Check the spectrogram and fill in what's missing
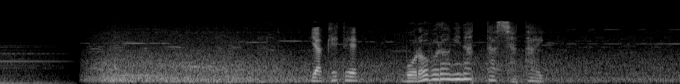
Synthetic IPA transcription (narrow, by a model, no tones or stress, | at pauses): jake̞t̪e̞bo̞ɾo̞bo̞ɾo̞ɲ̟inat̪ːaɕat̪ai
